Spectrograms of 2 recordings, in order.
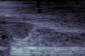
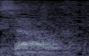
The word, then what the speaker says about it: Sauer: So when he mentions the Sig Sauer, he mispronounced Sauer as Sawyer, which if you purchased that firearm and it was for yourself, you'd be familiar with how to say Sig Sauer.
